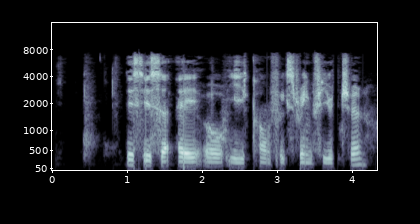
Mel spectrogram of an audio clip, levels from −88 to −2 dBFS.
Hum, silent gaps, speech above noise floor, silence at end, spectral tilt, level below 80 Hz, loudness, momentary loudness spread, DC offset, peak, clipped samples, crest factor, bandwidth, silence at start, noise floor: none; none; 23 dB; 0.1 s; -1 dB/octave; -56 dBFS; -16 LUFS; 10 LU; under 0.1%; -2 dBFS; under 0.1%; 18 dB; 7.8 kHz; 0.4 s; -41 dBFS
